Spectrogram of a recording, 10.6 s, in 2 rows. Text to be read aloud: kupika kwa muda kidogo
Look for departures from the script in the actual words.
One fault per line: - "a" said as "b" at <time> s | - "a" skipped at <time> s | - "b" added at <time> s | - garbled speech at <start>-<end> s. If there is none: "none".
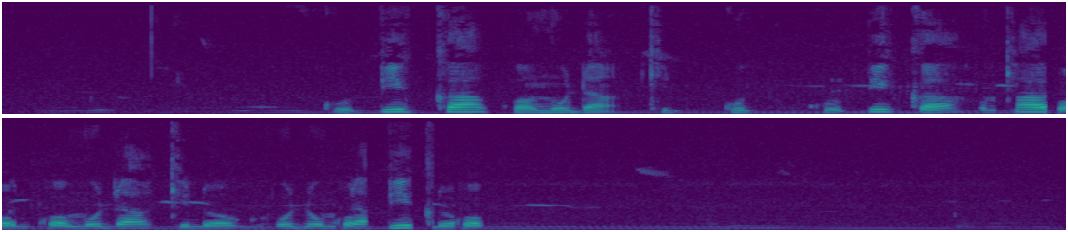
- garbled speech at 4.9-5.5 s
- garbled speech at 6.7-7.7 s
